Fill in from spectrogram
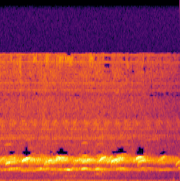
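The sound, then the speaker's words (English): A dense chorus of coqui frogs calling after dark in Hawaii, countless overlapping high chirping calls blending into a steady, shrill drone that hardly varies in loudness, with no voices. “So far, I can hear lots of them, but I haven't seen any.”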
